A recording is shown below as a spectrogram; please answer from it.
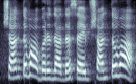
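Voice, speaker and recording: Woman reading calculating sister, calming, firm advice, somewhat high voice. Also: a little fast, lightly acted. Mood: soothing. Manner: placating, then firmly advising. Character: composed, calculating sister of a villain.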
